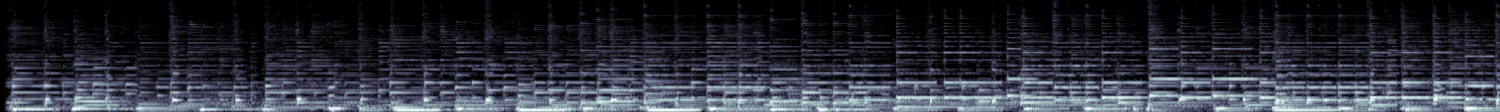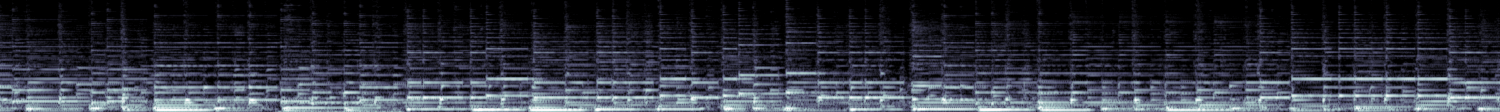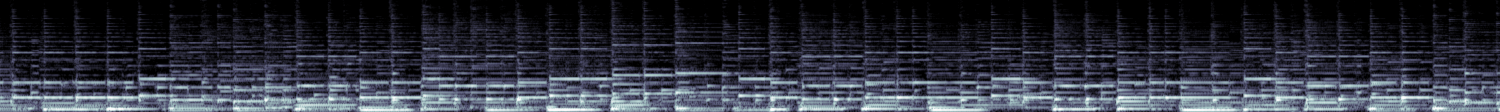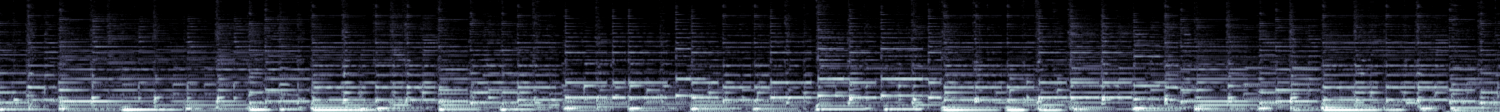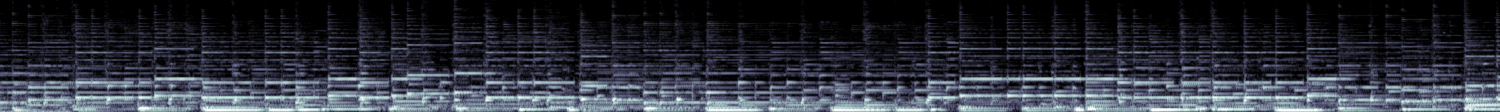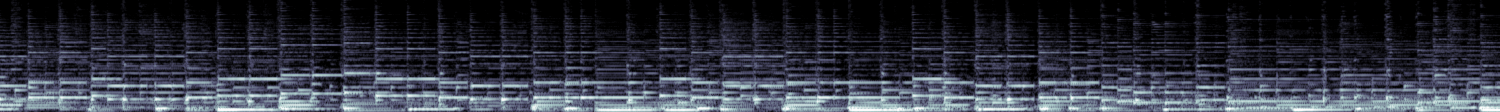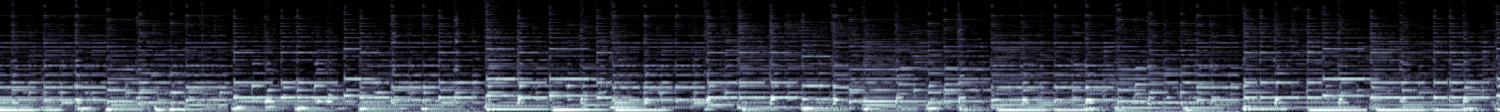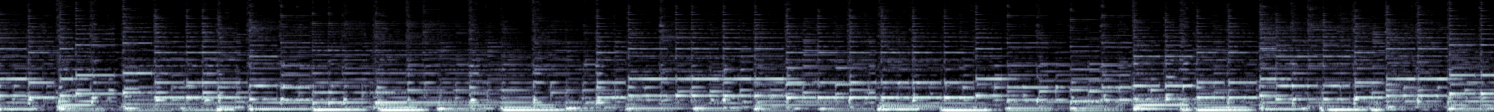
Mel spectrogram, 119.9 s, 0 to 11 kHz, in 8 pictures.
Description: This is an enthusiastic version.
My backing is at 95 bpm.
